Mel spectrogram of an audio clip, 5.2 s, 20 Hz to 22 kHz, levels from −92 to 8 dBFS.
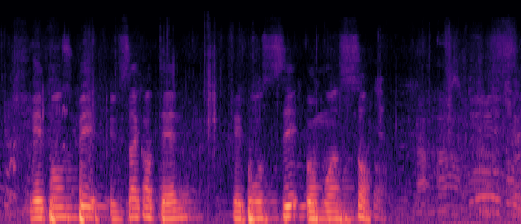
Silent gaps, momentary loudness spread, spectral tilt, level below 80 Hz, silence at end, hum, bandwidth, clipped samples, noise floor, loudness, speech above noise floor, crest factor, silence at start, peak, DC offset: none; 18 LU; -9.5 dB/octave; -54 dBFS; 0 s; none; 11 kHz; under 0.1%; -46 dBFS; -22 LUFS; 26 dB; 20 dB; 0.05 s; -4 dBFS; under 0.1%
